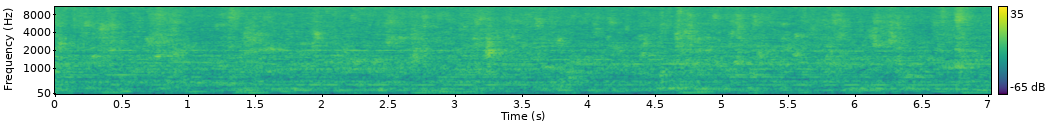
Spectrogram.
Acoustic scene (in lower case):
restroom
